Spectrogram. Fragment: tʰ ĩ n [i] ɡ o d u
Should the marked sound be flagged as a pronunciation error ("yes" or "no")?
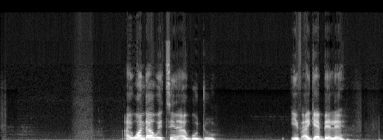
yes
